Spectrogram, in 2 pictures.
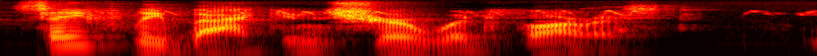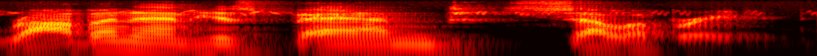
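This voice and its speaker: A man narrating a children's read-along story in a dramatic, expressive, scripted style. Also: lowish voice, moderate pace. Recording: muffled old cassette, music behind.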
